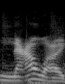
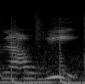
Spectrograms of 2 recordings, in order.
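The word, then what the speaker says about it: Nowi: As a matter of fact, if you start dressing like that Now-I character, you're in big trouble. Her name's pronounced Now-We.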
